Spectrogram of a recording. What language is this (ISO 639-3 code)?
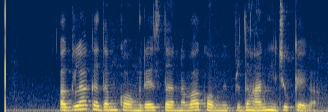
pan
